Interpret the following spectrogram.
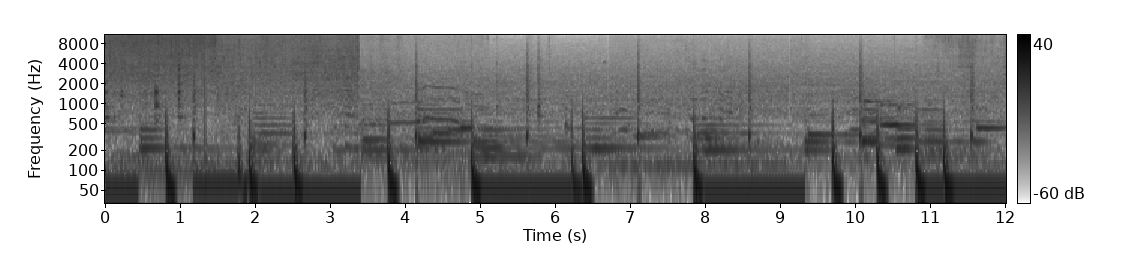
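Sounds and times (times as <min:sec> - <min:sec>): food sizzling in a frying pan: 0:00.0 - 0:04.9, 0:10.8 - 0:12.0
background music with steady beat: 0:00.0 - 0:12.0.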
